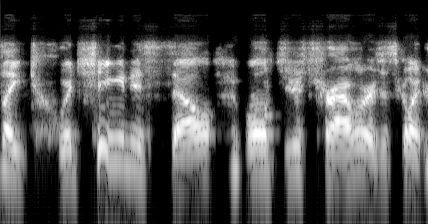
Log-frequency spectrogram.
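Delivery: ordinary delivery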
